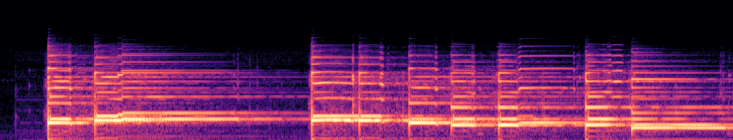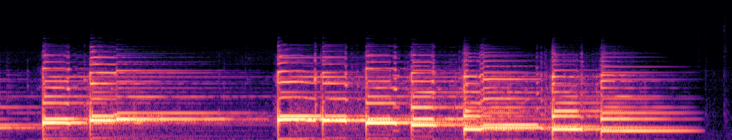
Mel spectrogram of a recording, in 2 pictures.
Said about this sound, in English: So we've got all of our sound crafted together from the start with our guitar as a Squier Classic Vibe Strat, to our Vox Valvenergy Silk Drive running as our amp, to our Fender Marine Layer Reverb, our MXR Carbon Copy Delay, and our Electro-Harmonix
